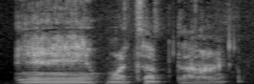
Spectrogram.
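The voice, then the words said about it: Bugs Bunny impression. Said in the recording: “did a Bugs Bunny impression ... his ability to do impersonations”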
